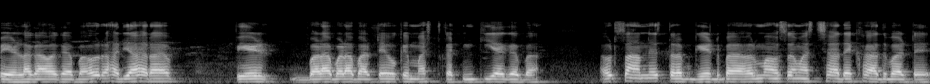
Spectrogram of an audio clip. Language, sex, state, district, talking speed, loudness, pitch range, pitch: Bhojpuri, male, Uttar Pradesh, Deoria, 160 wpm, -15 LUFS, 120-135 Hz, 125 Hz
